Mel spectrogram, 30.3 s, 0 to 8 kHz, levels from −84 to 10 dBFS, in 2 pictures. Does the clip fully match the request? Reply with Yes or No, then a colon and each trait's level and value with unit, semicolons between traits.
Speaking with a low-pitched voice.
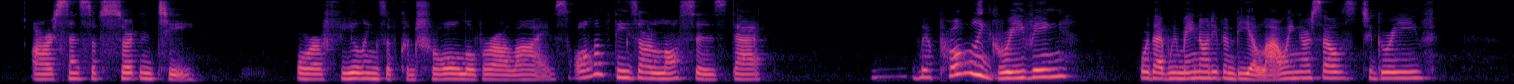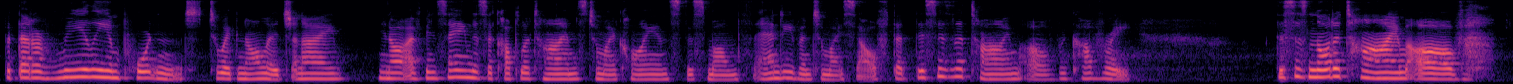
No: high, 205 Hz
